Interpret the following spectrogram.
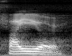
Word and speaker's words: fire: curved sound fire so it's kind of halfway between two syllables and one syllable so fi fire if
